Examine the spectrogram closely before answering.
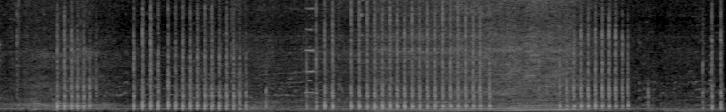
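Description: Carving tool working a wooden panel, rattling in bursts of rapid clicks about a second long with short pauses between. A faint rising tone runs through the middle.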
